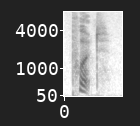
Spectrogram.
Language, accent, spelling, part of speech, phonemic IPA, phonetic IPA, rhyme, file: English, US, put, verb / noun, /pʊt/, [pʰʊʔt], -ʊt, En-us-put.ogg
- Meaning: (verb) 1. To physically place (sth or sb swh) 2. To place in abstract; to attach or attribute; to assign 3. To bring or set (into a certain relation, state or condition)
